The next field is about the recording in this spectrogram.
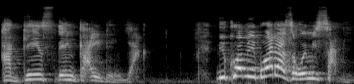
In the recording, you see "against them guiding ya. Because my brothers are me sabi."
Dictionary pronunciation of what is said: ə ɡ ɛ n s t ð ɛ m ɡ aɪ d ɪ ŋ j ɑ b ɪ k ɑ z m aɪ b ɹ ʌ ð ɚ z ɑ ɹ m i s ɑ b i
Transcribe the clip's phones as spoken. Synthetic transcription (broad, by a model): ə ɡ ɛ n s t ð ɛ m ɡ aɪ d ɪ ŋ j ɑ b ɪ k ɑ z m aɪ b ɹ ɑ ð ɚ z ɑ w m i s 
